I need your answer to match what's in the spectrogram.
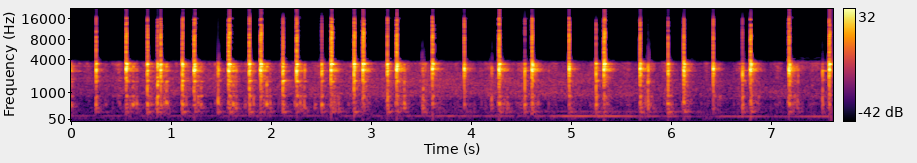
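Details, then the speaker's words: Yamaha Big Bear 350 YFM350FW differential, gears rocked by hand while holding the other gear: sharp irregular clacks about once a second from excessive backlash on worn teeth; too much play to reuse. "And we're talking a fair bit of play. I'm having trouble holding both of them at the same time, but you can hear that slapping around."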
